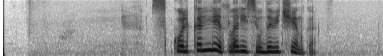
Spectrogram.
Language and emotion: Russian, neutral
